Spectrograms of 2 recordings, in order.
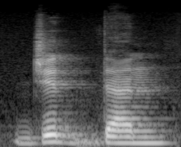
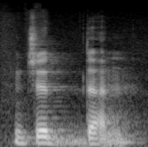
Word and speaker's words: جدا: Remember, when you have fathatain, you're going to pronounce it with the n sound.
